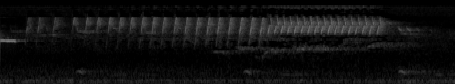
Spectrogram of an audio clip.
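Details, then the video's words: Song of a wood warbler: about twenty high, sharp notes repeated ever faster, merging into a fast, silvery, shivering trill that ends abruptly; soft low notes from another bird in the background. "Świstunka leśna . Śpiew."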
